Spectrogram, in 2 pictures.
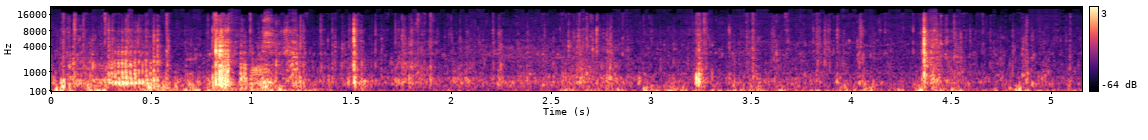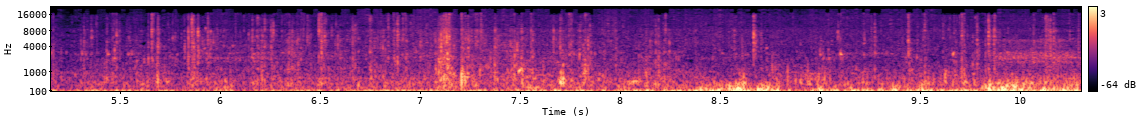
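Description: Wind buffets the microphone outdoors beside a koi pond, a rumbling low roar with gusty swells and scattered sharp knocks and clicks over about ten seconds, with no voices.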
